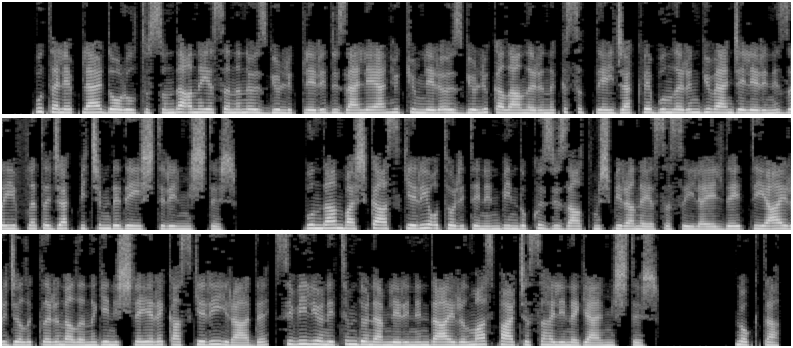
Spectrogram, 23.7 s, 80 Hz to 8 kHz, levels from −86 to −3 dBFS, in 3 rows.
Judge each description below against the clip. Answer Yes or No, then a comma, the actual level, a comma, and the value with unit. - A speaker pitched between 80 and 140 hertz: No, high, 205 Hz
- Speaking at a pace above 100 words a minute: No, slow, 95 wpm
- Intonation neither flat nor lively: No, narrow, 2.2 semitones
